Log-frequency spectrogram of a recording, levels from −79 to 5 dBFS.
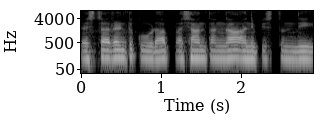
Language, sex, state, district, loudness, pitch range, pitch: Telugu, male, Andhra Pradesh, Anantapur, -29 LUFS, 120-130 Hz, 125 Hz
